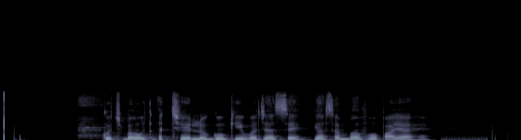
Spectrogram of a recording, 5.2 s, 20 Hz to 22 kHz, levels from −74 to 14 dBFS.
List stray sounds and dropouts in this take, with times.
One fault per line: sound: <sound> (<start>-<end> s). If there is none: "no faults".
no faults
